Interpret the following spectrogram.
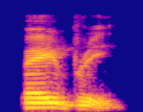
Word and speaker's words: favorite: Favorite. Favorite. Perfect. Letter O and U is not pronounced here.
